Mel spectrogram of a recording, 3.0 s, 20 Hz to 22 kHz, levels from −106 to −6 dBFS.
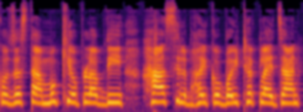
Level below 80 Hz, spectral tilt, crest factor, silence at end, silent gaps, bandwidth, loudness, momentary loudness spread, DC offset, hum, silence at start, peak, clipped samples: -68 dBFS; -2.5 dB/octave; 16 dB; 0.05 s; none; over 20 kHz; -21 LUFS; 6 LU; under 0.1%; none; 0 s; -4 dBFS; under 0.1%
